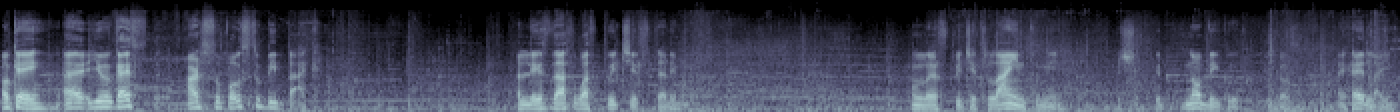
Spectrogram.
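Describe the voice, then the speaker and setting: Over faint background music, a man speaks at a measured pace in a mid-range, fairly bright voice with vocal fry and long pauses. Spanish is his first language and he carries its accent, chatting loosely while streaming a game, laughing a lot and repeating words as he stumbles.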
